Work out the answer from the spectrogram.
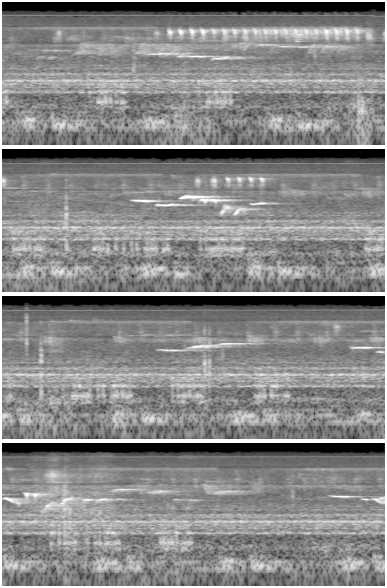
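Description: Forest birds calling: short chirps and gliding whistles throughout, with a fast trill from about two seconds in and again briefly near eight seconds, over a steady low hum.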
